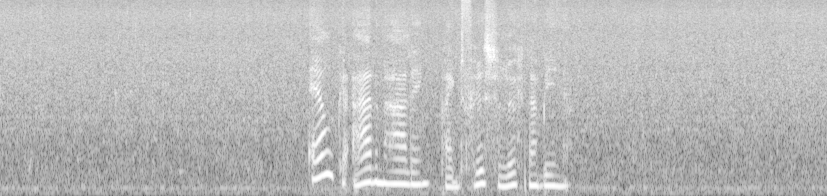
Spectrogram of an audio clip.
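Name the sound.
waterfall rushing water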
